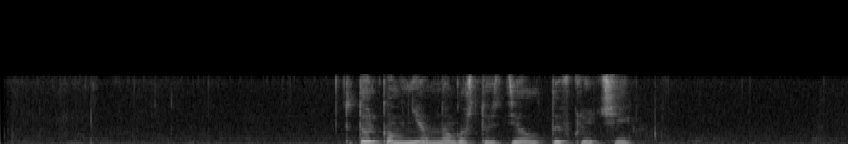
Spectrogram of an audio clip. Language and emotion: Russian, neutral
